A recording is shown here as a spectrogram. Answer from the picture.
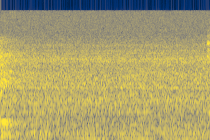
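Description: Steady background hiss: even room noise with no distinct events.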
